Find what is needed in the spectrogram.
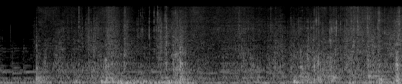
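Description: Plastic-wrapped syringe packs rustling and crinkling as they are handled, with soft music playing underneath.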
